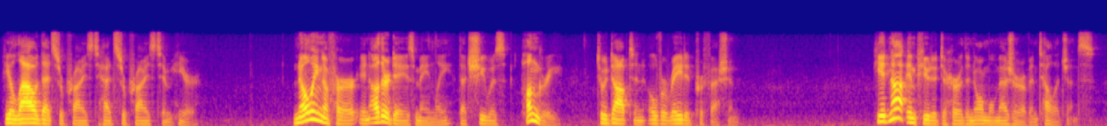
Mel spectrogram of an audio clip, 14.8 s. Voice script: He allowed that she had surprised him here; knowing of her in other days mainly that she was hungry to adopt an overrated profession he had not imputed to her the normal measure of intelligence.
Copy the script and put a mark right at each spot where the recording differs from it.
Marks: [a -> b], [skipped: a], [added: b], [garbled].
He allowed that [she -> surprised] had surprised him here; knowing of her in other days mainly that she was hungry to adopt an overrated profession he had not imputed to her the normal measure of intelligence.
